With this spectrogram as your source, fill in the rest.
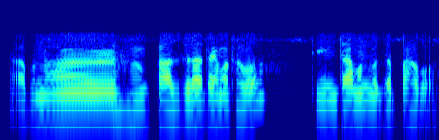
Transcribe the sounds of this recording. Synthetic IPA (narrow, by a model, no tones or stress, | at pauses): a̰punaɹpãzbɛlatajmɔtɦɔbɔ | tintamanbɔzapɹaɦɔbɔ̰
